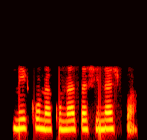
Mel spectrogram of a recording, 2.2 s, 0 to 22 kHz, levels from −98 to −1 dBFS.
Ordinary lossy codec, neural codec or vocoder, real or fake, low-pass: AAC, 24 kbps; vocoder, 44.1 kHz, 128 mel bands every 256 samples, BigVGAN v2; fake; 3.6 kHz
